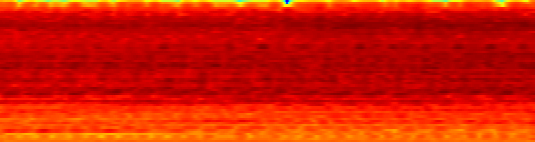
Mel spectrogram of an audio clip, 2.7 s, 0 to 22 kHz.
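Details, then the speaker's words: Ford E350 7.3L diesel van, crank-no-start with a blowing ECM fuse, after the short was isolated: cranks and starts, then a steady diesel idle with even clatter and hiss, no stumbling; fuse no longer blows. "so now i'm gonna crank it and it should start now are you guys curious so let's see so right there guys the van is now running okay are you guys convinced"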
